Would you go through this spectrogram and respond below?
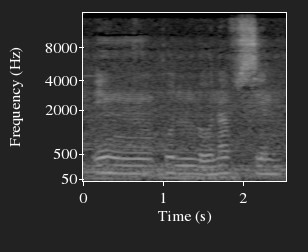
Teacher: Cara bacanya samar dekat dengan bunyi huruf ng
